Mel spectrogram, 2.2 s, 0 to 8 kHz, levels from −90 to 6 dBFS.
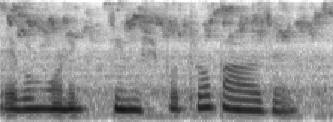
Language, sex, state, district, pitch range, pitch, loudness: Bengali, female, Tripura, West Tripura, 195-225 Hz, 220 Hz, -13 LUFS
